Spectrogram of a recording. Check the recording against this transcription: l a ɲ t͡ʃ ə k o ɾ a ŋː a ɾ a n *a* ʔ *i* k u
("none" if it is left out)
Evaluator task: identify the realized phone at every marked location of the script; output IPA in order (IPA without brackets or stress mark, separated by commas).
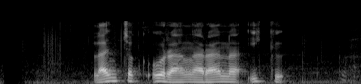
a, i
